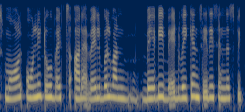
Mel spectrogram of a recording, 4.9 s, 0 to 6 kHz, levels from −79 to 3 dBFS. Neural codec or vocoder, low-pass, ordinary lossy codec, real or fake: none; 5.4 kHz; none; real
